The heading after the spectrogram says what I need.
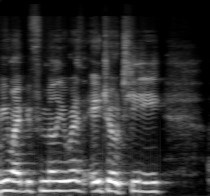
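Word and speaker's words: H.O.T.: So one of the biggest ones to come out, though, is HOT, which I think some of you might be familiar with. HOT, pronounced just like that, stands for High Five of Teenagers.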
